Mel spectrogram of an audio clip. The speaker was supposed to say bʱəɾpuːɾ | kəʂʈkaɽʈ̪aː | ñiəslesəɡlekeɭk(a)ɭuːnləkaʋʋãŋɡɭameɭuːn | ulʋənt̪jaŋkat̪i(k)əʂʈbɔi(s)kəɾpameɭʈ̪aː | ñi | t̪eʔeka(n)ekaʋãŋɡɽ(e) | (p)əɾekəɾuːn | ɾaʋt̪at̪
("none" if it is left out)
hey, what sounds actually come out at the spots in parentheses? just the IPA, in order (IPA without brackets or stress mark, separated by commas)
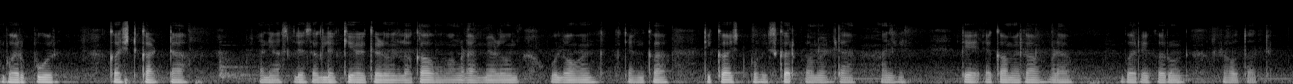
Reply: e, k, s, m, a, b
